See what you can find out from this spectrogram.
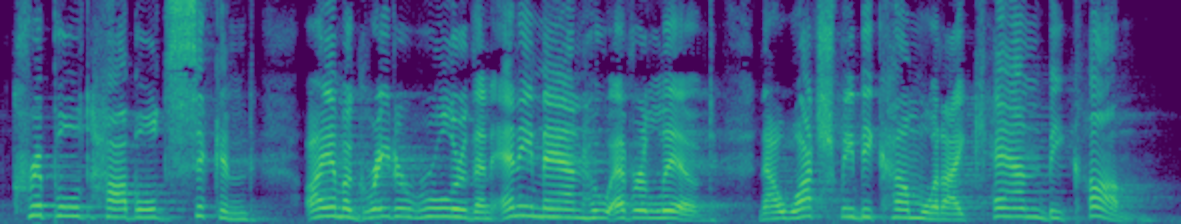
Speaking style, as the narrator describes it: he bellowed

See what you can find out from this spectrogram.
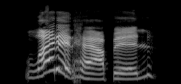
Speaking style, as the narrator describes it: hollered

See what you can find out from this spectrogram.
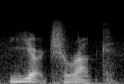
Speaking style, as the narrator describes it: it sneered

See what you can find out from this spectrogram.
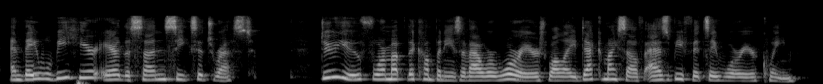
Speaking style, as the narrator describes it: she answered with a glad laugh

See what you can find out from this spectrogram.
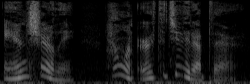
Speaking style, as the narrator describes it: he exclaimed

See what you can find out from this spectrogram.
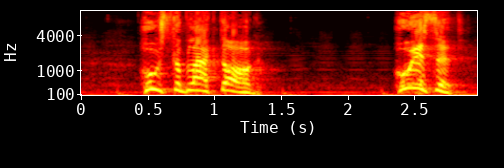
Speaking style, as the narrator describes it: screaming in his face

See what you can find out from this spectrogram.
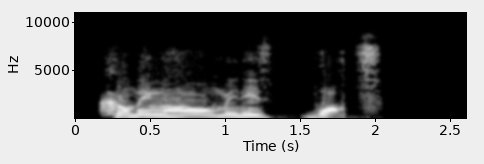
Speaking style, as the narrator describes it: shouted her husband

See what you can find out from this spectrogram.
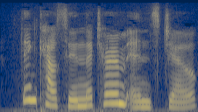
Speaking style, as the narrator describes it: cried Polly

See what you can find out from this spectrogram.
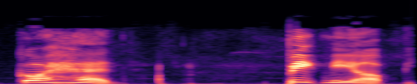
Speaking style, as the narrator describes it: he yelled at Hal, his face twisted and blotchy

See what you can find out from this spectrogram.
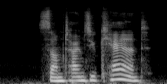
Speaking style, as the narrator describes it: said Mrs

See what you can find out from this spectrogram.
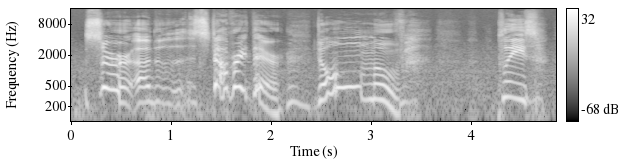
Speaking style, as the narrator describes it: His voice fluttered without authority

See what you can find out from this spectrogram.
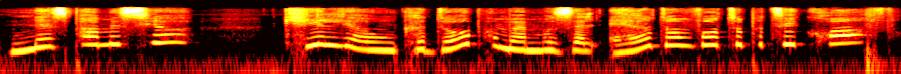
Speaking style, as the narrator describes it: Adèle cried out

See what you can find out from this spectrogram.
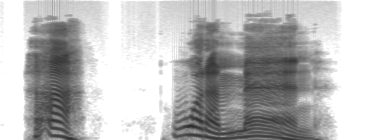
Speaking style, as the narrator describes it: exclaimed the lad

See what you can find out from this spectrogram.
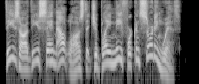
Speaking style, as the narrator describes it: cried Dick

